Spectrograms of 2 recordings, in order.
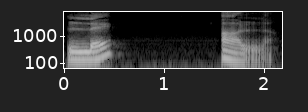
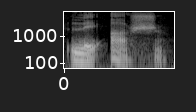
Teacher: So, but in that case still, even if you've got this H, okay, it belongs to this aspiré group of words, so containing this H, okay, and it means that you won't have the possibility to make the liaison between your article and your word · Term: H aspiré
